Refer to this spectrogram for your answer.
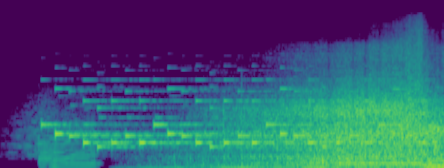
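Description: The engine of a vehicle called Vanna White rumbles to life and revs in rising, stepped bursts, then swells into a loud, sustained roar as it drives off into the distance, with no voices.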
